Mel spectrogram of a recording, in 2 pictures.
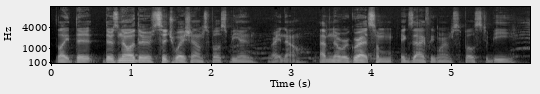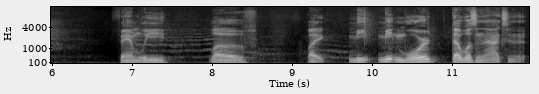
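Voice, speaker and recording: A young man hosting a casual podcast chat, talking earnestly and reflectively with lots of fillers. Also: low voice. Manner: earnest, reflective, speaks slowly with many fillers. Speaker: podcast host.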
